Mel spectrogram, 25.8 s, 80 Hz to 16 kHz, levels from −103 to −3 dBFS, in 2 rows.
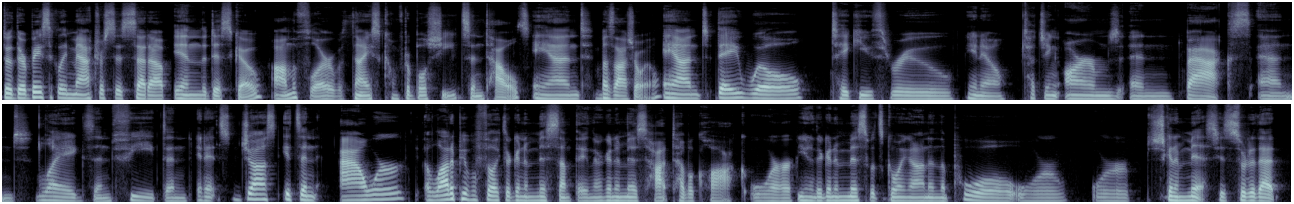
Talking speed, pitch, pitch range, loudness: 200 wpm, 135 Hz, 125-155 Hz, -32 LUFS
